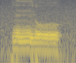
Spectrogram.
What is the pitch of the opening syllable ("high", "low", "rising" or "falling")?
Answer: low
